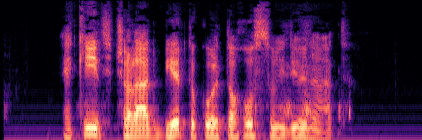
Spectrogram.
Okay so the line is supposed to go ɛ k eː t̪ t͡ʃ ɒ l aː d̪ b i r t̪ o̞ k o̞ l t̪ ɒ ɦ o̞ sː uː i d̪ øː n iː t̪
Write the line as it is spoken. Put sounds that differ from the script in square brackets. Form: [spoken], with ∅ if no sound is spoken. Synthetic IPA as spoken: ɛ k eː t̪ t͡ʃ ɒ l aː d̪ b i r t̪ o̞ k o̞ l t̪ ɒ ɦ o̞ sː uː i d̪ øː n [aː] t̪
